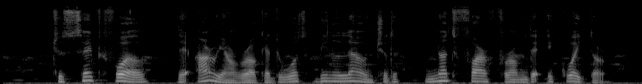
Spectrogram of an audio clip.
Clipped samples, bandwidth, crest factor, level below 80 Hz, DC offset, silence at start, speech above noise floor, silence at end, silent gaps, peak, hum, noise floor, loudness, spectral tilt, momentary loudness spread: under 0.1%; 16 kHz; 20 dB; -56 dBFS; under 0.1%; 0.05 s; 21 dB; 0.1 s; none; -18 dBFS; none; -58 dBFS; -38 LUFS; -5.5 dB/octave; 12 LU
